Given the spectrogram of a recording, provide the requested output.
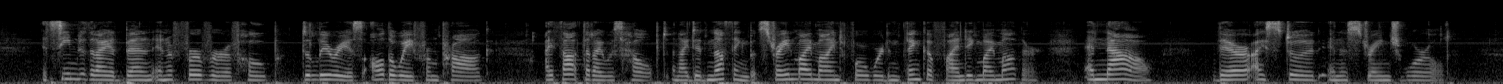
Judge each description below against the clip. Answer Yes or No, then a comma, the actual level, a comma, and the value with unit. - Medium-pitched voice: No, high, 210 Hz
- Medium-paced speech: Yes, average, 175 wpm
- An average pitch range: No, narrow, 2.3 semitones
